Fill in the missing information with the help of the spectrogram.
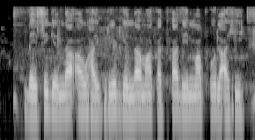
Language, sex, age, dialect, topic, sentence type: Chhattisgarhi, male, 18-24, Central, agriculture, question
